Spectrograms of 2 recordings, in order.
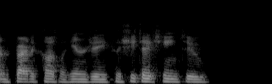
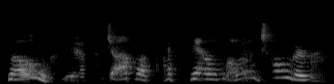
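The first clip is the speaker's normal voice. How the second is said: much higher, slow, strained mock-dying voice; mocking Fassbender's acting; 11 semitones higher, 5 dB quieter, slower than usual. Mocking Michael Fassbender's over-the-top scene, high slow strained parody. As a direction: ham up a struggling, over-acted dying plea. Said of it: "I'm laughing at him because".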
